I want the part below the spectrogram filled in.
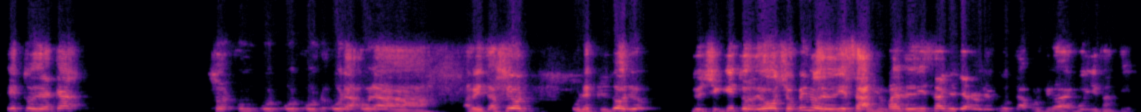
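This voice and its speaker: A man teaches a class, his voice pitched rather high. He lectures in a loose, wandering way and stumbles over repeated words while he hunts for the next phrase. The recording sounds muffled and lo-fi. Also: moderate pace, dark tone. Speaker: mindfulness teacher.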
